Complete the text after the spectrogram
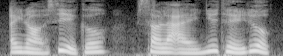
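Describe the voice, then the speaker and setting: A woman's voice: on the high side, brisk, a little mellow, dry recording, natural voice. A woman voicing a frantic young wife who pleads anxiously in a crisis. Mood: shocked.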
